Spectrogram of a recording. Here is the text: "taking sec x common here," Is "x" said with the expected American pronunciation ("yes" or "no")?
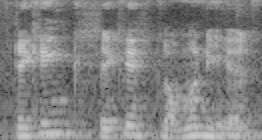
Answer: no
